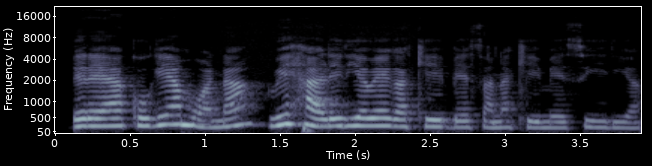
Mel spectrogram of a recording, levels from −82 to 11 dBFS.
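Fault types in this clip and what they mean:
Digital radio blending to analogue: The receiver loses its digital stream and cross-fades, over about 340 ms, to the FM broadcast of the same speech. Hiss rises, roughly 40 dB down. Level shifts by about 2 dB, then returns near 2.7 s.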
